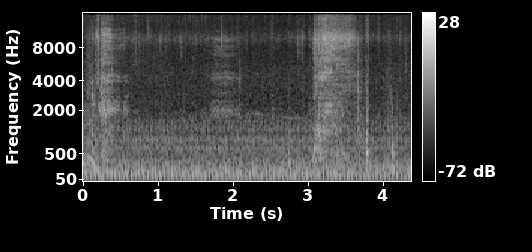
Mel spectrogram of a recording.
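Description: A short splash of water about three seconds in, as a diver works his way through the net opening of a fish pen, over a low steady rumble.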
